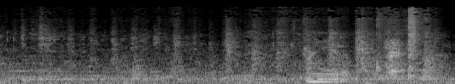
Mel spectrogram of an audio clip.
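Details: Jealous pet Shih Tzu in a home shared with other dogs, two Chihuahuas, a second Shih Tzu, a husky and an aspin, panting in soft, uneven breathy puffs, roughly 74 per minute, while a woman talks in Filipino.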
